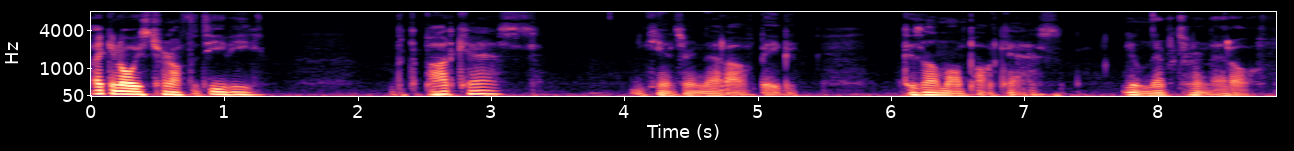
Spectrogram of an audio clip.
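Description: A man's voice sits at a very deep, low pitch, with vocal fry and very wide pitch swings. He keeps a moderate pace broken by long, frequent pauses. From Dominican heritage. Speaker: podcast host. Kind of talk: comedic political rant. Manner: animated.

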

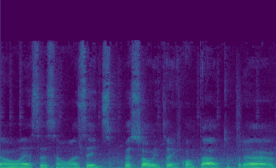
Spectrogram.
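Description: A man's voice rises and falls in an ordinary way while music plays behind him. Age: 30s. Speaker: podcast host. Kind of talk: casual chat.

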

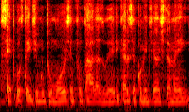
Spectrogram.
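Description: A man rattles along at a very fast pace with a fairly low pitch. His intonation is monotone and flat over noticeable background noise. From Brazil, São Paulo. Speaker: listener sharing a story, aspiring comedian.

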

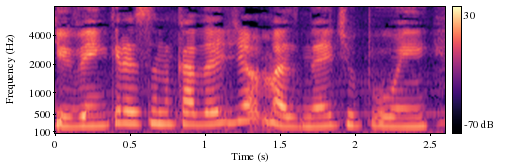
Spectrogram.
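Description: A woman's voice over noticeable background noise. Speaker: podcast host. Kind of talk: casual podcast interview.

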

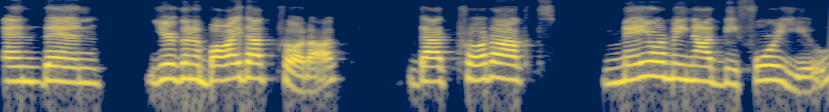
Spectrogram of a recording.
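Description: A woman's high-pitched voice with a Romanian accent, at a very slow pace. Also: ordinary pitch variation. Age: 20s. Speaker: entrepreneur. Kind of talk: interview.

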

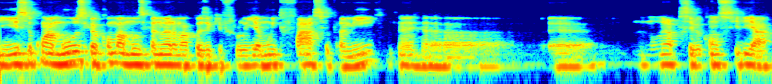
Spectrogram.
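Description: Here a man speaks at a moderate pace and medium pitch. His intonation is monotone and flat. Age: 60s. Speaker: history professor. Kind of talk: interview. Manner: halting.

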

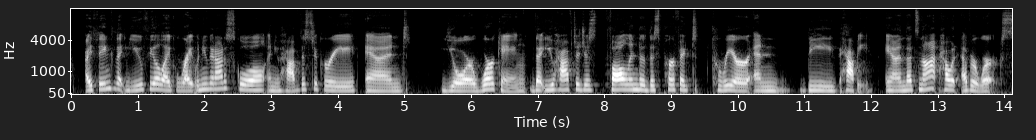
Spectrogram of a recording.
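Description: A woman's medium-pitched voice, a plain, everyday voice, at a fairly slow pace with ordinary pitch variation. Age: 30s. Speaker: podcast host. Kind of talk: solo talk to listeners.

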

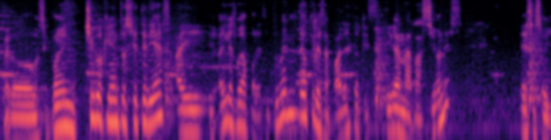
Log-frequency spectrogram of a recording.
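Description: A man with a Mexican accent speaks at a moderate pace in a fairly high voice, his pitch swinging very widely, with noticeable background noise behind him. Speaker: YouTube narrator. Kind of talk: casual interview.

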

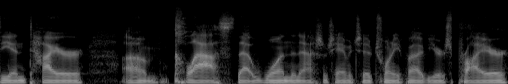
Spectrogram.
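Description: In a very clean recording with a silent background, a man with an American accent speaks at a moderate pace in a very deep, low, monotone voice. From Boston area, US (childhood also abroad). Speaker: lacrosse coach and former college player. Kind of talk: casual interview.

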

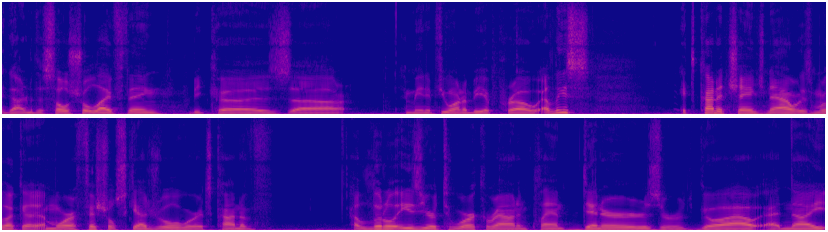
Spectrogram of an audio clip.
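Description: A man with an American accent speaks at a medium pitch in a plain, everyday voice. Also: fairly quick pace. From New Jersey. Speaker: retired esports player and content creator. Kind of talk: casual chat. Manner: fast, repetitive false starts.

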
